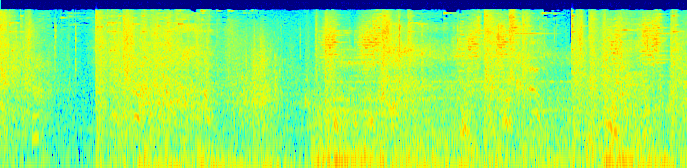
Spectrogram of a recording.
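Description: Blows and blades strike repeatedly in a close fight.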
